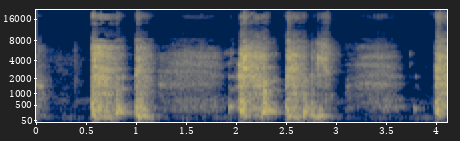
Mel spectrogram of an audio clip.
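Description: Several sharp, close coughs in irregular bursts, a pair, then a pause, then another quick cluster, with brief quiet gaps between them, in a kitchen with the air conditioning running.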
